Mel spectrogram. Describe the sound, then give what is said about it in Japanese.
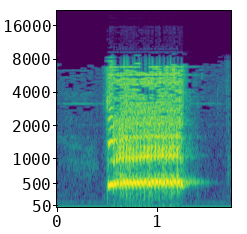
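A single short, buzzy trill, likely a voice imitating a telephone ringing with a rolled, fluttering tone, loud, lasting under a second. “でも、電話はずっと鳴ってる。”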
